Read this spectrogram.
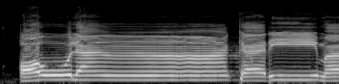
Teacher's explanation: وَلَا تَنْهَرْهُمَا وَقُلْ لَهُمَا، اور کہیے ان دونوں کو، وَقُلْ لَهُمَا والدین کے سامنے آپ نے کہنا ہے قولا کریما. یہاں لام پر ناک میں آواز پیدا ہوگی، لام دو زبر لام.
